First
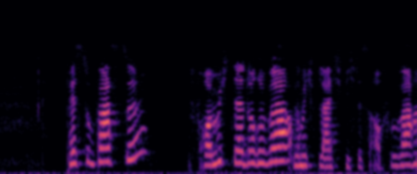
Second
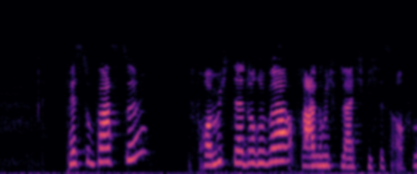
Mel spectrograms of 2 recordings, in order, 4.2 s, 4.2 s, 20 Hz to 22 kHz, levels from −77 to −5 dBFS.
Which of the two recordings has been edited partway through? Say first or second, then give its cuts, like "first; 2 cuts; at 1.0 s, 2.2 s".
first; 1 cut; at 3.0 s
